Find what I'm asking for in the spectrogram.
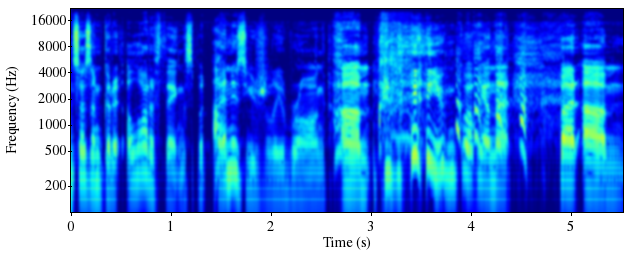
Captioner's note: Courtney gasps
